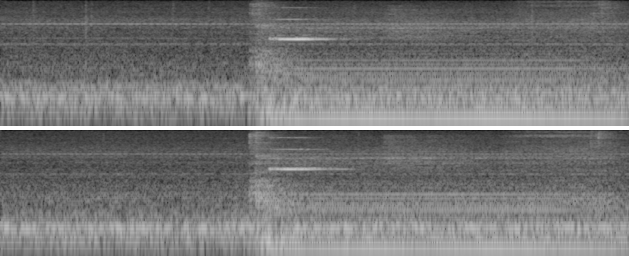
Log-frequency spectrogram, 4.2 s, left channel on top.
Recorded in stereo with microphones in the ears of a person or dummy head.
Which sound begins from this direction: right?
A microwave, at 1.6 s.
